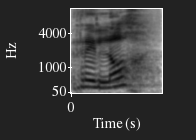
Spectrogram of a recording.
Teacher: la última sílaba es la fuerte, pero no termina em NS o vocal, por isso não lleva tilde, tá bem?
